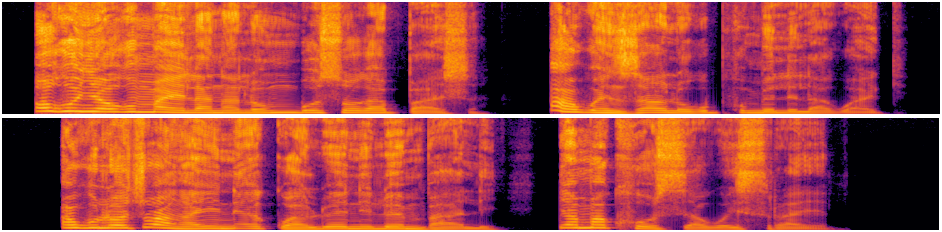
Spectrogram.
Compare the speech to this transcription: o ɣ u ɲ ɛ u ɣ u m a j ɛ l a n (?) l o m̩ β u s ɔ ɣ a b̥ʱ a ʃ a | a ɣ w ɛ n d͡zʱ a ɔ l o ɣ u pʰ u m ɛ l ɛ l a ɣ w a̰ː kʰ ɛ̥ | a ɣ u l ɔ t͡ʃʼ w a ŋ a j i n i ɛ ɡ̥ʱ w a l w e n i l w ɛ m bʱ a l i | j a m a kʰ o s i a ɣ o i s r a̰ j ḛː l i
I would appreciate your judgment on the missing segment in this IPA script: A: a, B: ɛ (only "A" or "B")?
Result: A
